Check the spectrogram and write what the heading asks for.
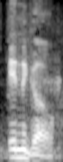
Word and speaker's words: Inigo: Inigo.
